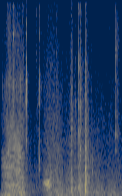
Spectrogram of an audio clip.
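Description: A zipper on clothing pulled, with fabric rustling, then a few light sharp clicks as small items are handled.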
